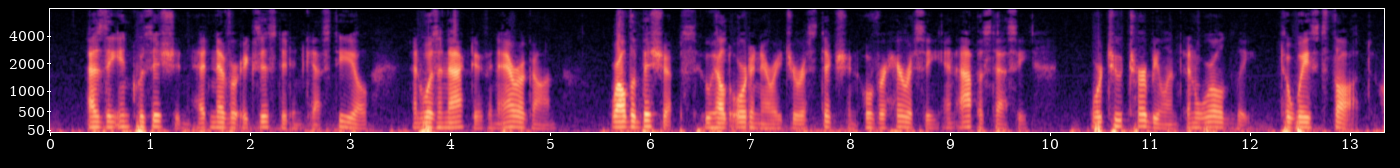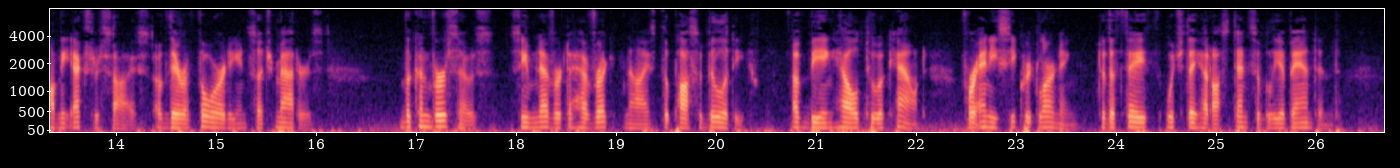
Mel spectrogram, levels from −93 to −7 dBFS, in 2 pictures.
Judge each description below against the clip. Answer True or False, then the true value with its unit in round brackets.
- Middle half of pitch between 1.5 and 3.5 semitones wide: True (3.0 semitones)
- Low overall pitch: True (120 Hz)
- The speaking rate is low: False (155 wpm)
